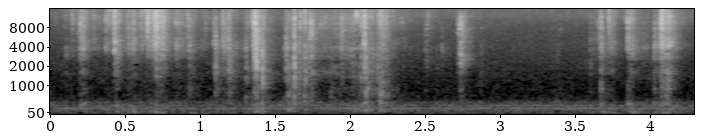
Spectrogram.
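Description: A utility blade shaves a multicolor ball of pressed dry recycled soap chips held in the hand, cutting down to its pink core. Quiet, bright scraping and crumbly crackles come in short, uneven bursts over a faint, steady low hum.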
